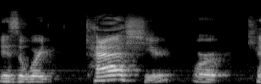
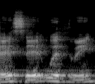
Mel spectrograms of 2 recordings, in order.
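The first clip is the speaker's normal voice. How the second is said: normal talking voice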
